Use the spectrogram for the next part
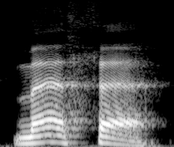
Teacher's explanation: sa di hujung lidah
